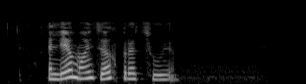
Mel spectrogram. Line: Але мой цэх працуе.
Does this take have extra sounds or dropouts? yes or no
no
